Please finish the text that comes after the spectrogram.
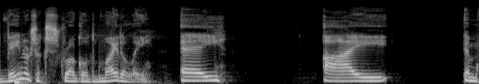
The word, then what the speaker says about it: Vaynerchuk: of Candor no it's the emphasis on the first part it was Gary vaynerchuk struggled mightily a I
